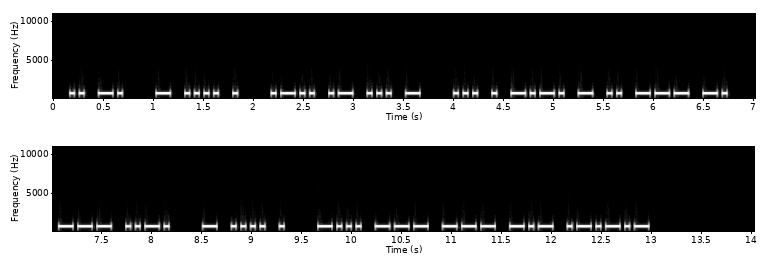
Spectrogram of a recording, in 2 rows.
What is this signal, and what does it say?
Morse code, heard as a keyed tone, about 25 wpm, 700 Hz. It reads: IN THE LAST SECTION OF THE BOOK.
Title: Sentences from Top 1000 Words - Review Part 5 - 25wpm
